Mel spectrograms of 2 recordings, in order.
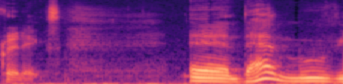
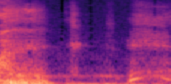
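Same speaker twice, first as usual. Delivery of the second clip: laughing; 13 semitones higher than usual. Real, not acted. Laughs mid-story.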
